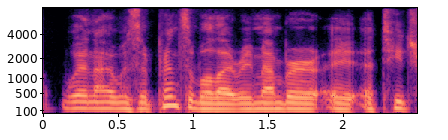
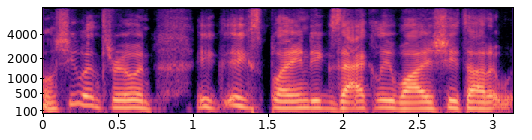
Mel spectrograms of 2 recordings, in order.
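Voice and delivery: ordinary delivery

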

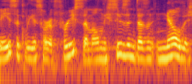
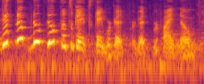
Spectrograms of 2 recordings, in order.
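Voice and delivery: panicked then hushed; 11 semitones higher, faster than usual. Acted. Bob refusing to go home, panicked then hushed. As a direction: yelp nope, then shrink to a whisper.

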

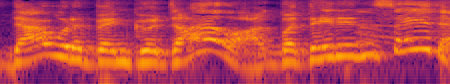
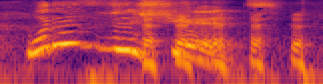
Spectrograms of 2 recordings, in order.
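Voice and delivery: incredulous; 9 semitones higher, much slower than usual. Real, not acted. Ranting about the bad dialogue.

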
